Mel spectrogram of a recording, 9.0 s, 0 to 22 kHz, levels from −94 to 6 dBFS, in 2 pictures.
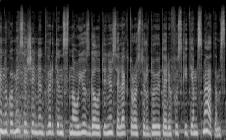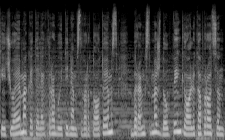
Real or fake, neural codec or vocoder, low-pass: real; none; 19.8 kHz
